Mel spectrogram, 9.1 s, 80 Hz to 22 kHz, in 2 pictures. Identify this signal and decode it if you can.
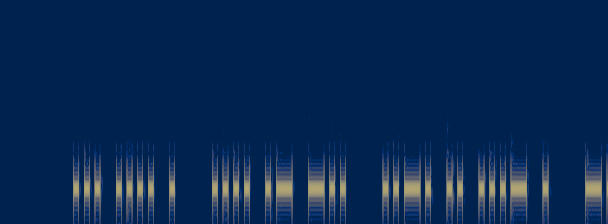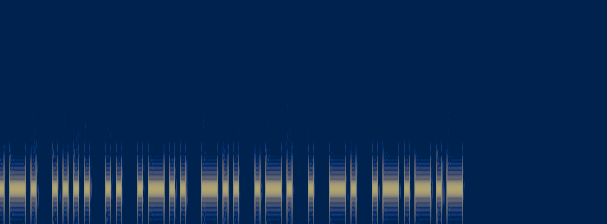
Morse code, heard as a keyed tone, about 32 wpm, 700 Hz. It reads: SHE HAD FIVE CHILDREN.
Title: Sentences from Top 1000 Words - Review Part 2 - 30wpm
